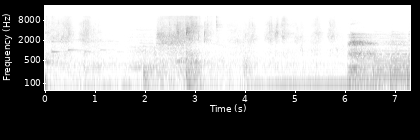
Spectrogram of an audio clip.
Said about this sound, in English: So I'll put some water on the face.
